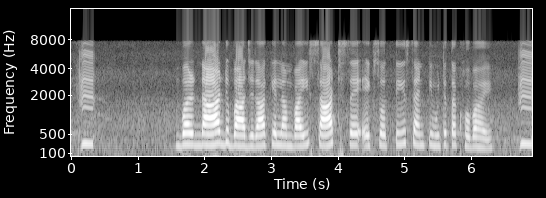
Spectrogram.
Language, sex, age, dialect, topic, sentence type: Magahi, female, 46-50, Southern, agriculture, statement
